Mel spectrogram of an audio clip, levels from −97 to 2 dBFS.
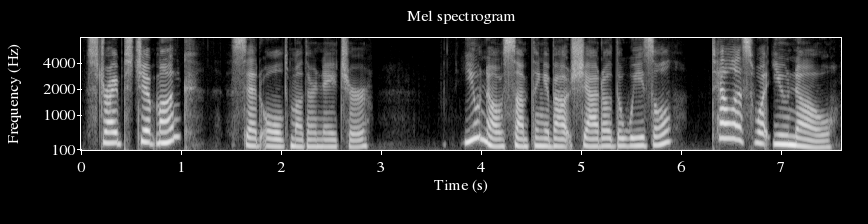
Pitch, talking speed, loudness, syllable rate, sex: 230 Hz, 140 wpm, -17 LUFS, 4.7 syllables/s, female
